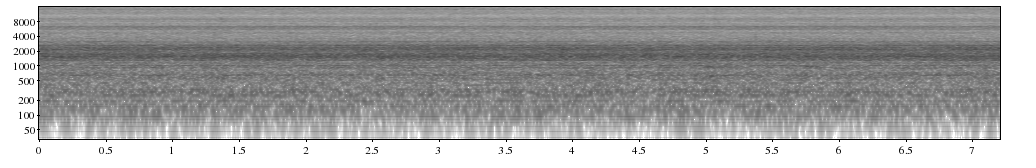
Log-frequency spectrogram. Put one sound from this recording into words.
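A washing machine hums steadily as its drum turns.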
